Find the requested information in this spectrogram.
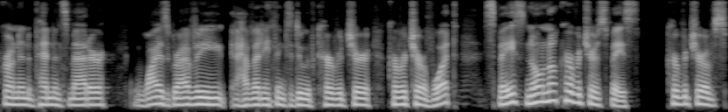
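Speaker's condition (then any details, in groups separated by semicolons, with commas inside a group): No condition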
